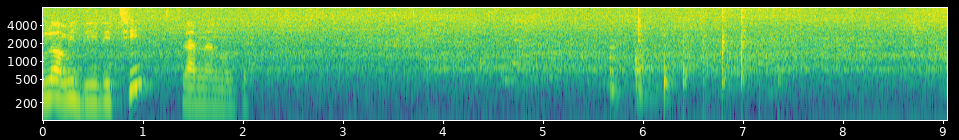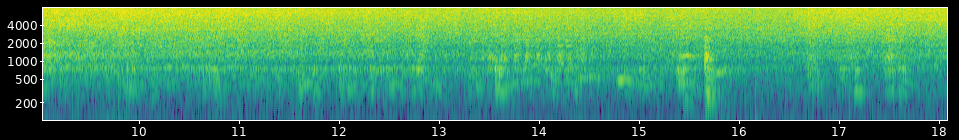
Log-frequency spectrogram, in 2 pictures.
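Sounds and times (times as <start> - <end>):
spices sizzling in oil: 0.0 - 18.0
utensil knocking against pan: 5.7 - 7.1.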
